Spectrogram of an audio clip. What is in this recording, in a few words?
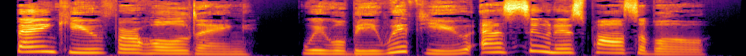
Telephone prompt: Thank you for holding we will be with you as soon as possible, Recorded Voice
